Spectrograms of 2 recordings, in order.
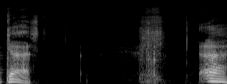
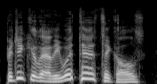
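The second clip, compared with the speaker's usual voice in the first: usual speaking voice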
